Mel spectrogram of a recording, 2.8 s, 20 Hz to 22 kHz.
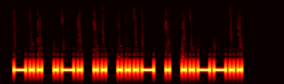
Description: Morse code, heard as a keyed tone, about 30 wpm, 700 Hz. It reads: DRIVE?
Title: Sentences from Top 1000 Words - Review Part 2 - 30wpm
